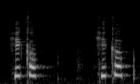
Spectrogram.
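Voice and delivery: high squeaky hiccup noises; monster hiccups. Acted. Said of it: "the monster had hiccups".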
